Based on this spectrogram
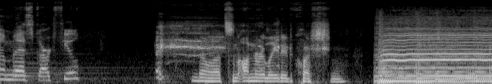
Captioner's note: background laugh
